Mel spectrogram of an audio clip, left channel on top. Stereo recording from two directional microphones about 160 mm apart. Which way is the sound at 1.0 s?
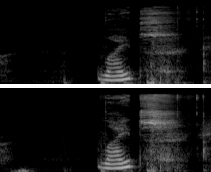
15° right (ahead or behind).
